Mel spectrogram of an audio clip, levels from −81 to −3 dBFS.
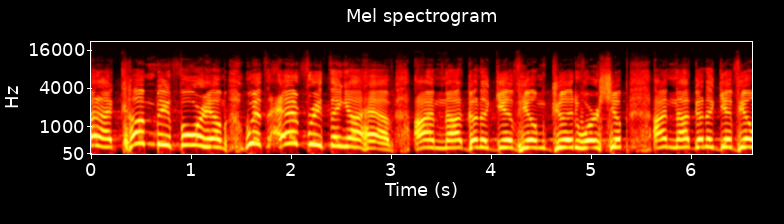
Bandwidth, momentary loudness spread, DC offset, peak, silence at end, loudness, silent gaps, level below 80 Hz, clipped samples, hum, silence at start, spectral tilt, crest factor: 13 kHz; 4 LU; under 0.1%; -4 dBFS; 0 s; -16 LUFS; none; -58 dBFS; under 0.1%; none; 0 s; -4 dB/octave; 12 dB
